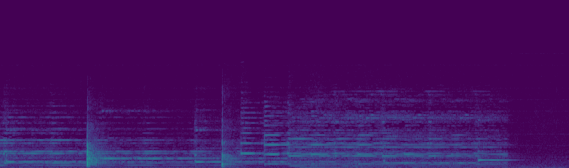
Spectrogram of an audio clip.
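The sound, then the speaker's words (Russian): A mobile phone rings alone with a melodic electronic ringtone, a run of bright tonal notes with a few sharp accents, then fades out near the end. “Прошу прощения, это мой телефон.”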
